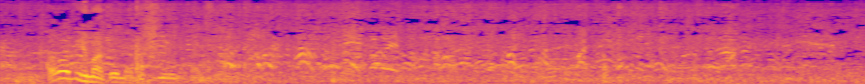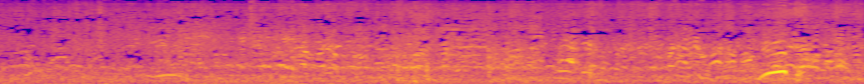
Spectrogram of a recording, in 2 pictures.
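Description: A crowd of men and women chatter and shout outdoors.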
